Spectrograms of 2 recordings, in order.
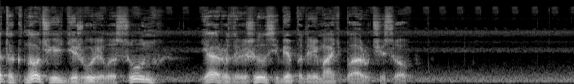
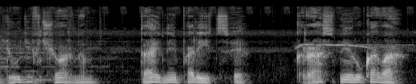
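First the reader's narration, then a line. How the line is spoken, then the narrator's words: Whisper in ear. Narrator (Russian): кто-то прошептал мне на ухо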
